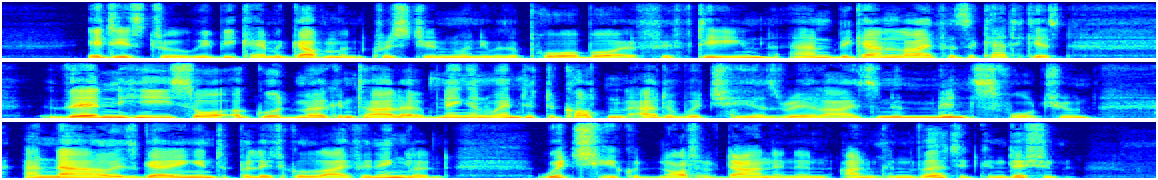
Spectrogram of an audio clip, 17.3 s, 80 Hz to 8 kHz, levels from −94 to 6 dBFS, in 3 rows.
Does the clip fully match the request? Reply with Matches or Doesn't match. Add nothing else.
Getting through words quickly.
Matches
